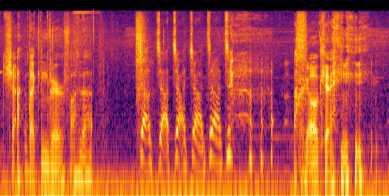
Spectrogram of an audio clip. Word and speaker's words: ja: Ja. Okay. Ja. Oh yeah, that's how they laugh. That's how the people laugh, right? Yeah. Ja. The J noise sounds like an H in Spanish, right?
